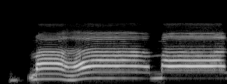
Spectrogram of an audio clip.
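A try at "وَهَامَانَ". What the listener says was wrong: Waha, bukan maha. Waha, waha. Ma-nya panjang. Ma-nya kan yang berdiri. Wahamana wa qaruna. Wahamana wa qaruna.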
